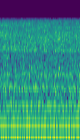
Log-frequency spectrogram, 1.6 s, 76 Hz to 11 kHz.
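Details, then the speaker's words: Homemade 2x72 belt grinder on a metal table with no rubber feet, speed varied from 1 to half speed: very quiet, constant low motor hum under even belt hiss, tracking well; smooth, healthy running. "nd as you can tell, it's very quiet. All you can hear is a little bit of that little motor running, and you can see how well it tracks."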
